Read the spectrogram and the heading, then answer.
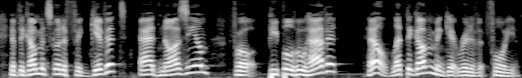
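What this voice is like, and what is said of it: Sarcastic, facetious tone. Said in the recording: “I'm being a little facetious here. Granted, you can probably tell by my voice”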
